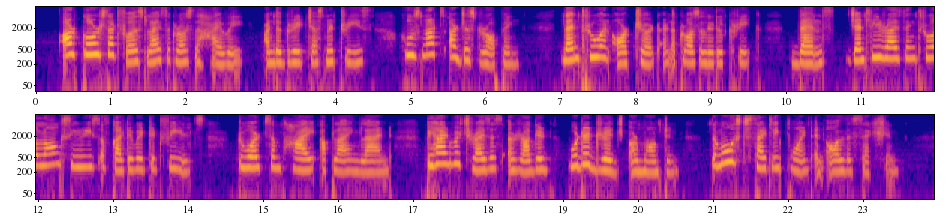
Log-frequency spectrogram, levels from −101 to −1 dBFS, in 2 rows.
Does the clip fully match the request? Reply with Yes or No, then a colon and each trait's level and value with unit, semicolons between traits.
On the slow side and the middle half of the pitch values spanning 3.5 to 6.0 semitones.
No: average, 145 wpm; average, 5.1 semitones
